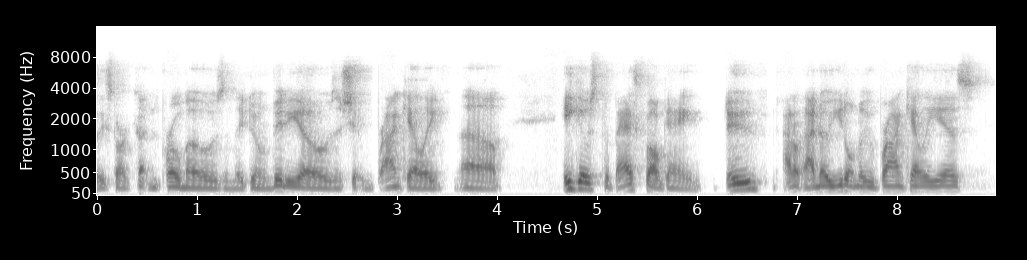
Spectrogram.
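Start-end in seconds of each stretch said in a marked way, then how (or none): none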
